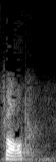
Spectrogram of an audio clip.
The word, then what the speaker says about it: NaCl: That's, of course, pronounced salt, and the C version of the library is pronounced C, salt, C, get it, C, salt, ha, ha, ha.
